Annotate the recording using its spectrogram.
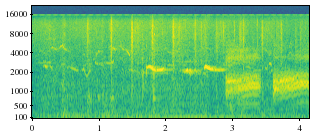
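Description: Outdoor ambience with birds calling: thin whistled chirps that slide in pitch, over a steady low rumble. About three seconds in come two short, harsher, rasping calls.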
